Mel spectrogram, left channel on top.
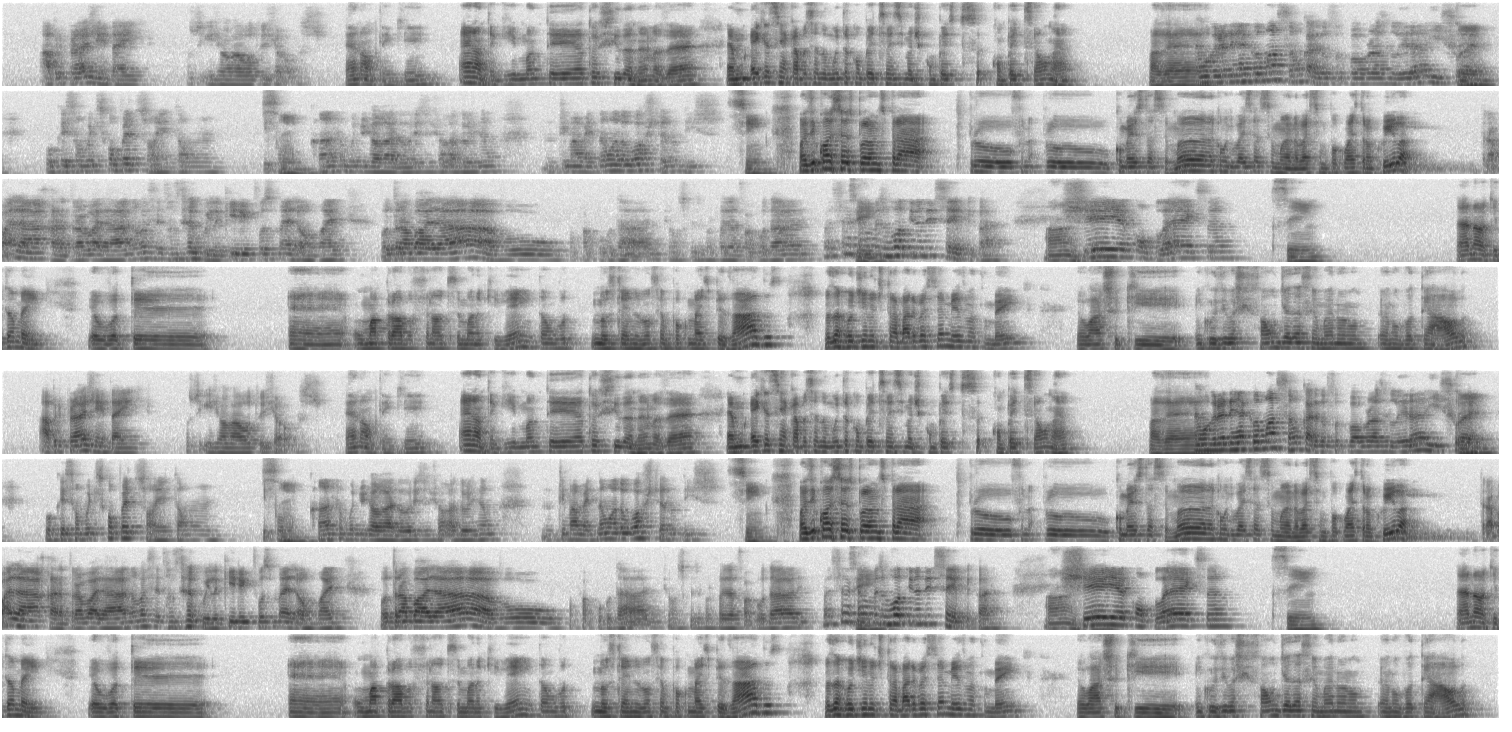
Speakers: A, on the right; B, in the centre.
A: abre pra gente aí conseguir jogar outros jogos.
B: É, não, tem que. É, não, tem que manter a torcida, né? Mas é. É, mu- é que assim, acaba sendo muita competição em cima de competição, competição, né? Mas é.
A: É uma grande reclamação, cara, do futebol brasileiro, é isso,
B: Sim,
A: é. Porque são muitas competições, então,
B: sim,
A: tipo, cansa muito os jogadores, os jogadores não, ultimamente não andam gostando disso.
B: sim. Mas e quais são os planos para pro, fina- pro começo da semana? Como que vai ser a semana? Vai ser um pouco mais tranquila?
A: E trabalhar, cara, trabalhar não vai ser tão <laughs> tranquilo. Eu queria que fosse melhor, mas vou trabalhar, vou pra faculdade, tem umas coisas pra fazer na faculdade. Vai ser aquela
B: Sim.
A: mesma rotina de sempre, cara.
B: Ah,
A: cheia,
B: então.
A: complexa.
B: Sim. É, não, aqui também. Eu vou ter é, uma prova final de semana que vem, então vou- meus treinos vão ser um pouco mais pesados, mas a rotina de trabalho vai ser a mesma também. Eu acho que, inclusive, acho que só um dia da semana eu não, eu não vou ter aula,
